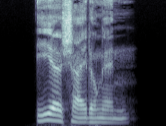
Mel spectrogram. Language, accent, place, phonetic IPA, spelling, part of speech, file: German, Germany, Berlin, [ˈeːəˌʃaɪ̯dʊŋən], Ehescheidungen, noun, De-Ehescheidungen.ogg
- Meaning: plural of Ehescheidung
